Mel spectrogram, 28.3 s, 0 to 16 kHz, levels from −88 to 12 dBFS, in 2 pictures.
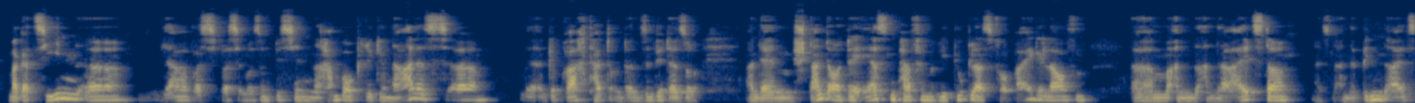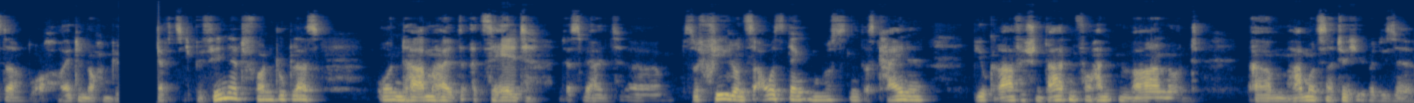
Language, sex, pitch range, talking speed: German, male, 105-135 Hz, 155 wpm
